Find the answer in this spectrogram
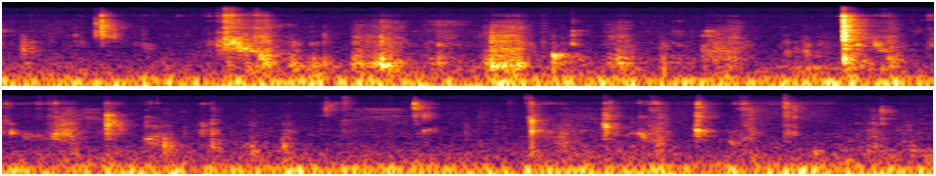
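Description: Faint close-miked chewing of a mouthful of food: soft, irregular wet mouth clicks and smacks, with one sharper click about four seconds in.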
